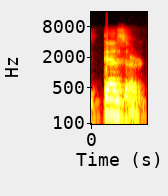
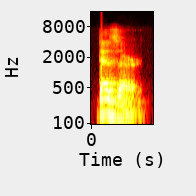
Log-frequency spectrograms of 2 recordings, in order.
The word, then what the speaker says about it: desert: it's not desert, it's desert. So the stress is in the first syllable, and that means Sahara, right? That means desert.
